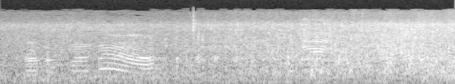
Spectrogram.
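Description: Wind rushing over an action-camera microphone on a moving mountain bike, with a person's brief wavering call about half a second in.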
